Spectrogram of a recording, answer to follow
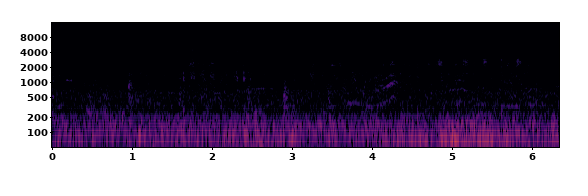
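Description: Near silence with faint, light scratching and ticking of a stylus writing words on a tablet, mostly through the middle of the stretch, over a low steady hum.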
